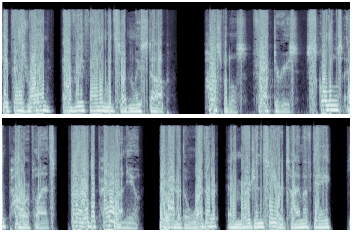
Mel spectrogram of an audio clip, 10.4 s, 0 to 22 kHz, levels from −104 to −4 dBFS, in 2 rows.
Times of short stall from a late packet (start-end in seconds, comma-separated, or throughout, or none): none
